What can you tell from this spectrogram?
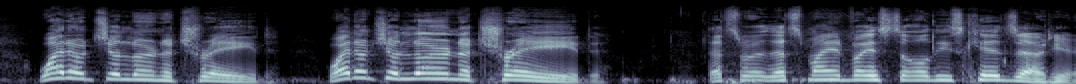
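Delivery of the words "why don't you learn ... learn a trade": put-on scolding, yelling voice in a Jamaican accent. Retelling an old lady yelling at a dancing man in Manhattan, imitating a Jamaican lady yelling. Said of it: "old Jamaican lady yelling at him".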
